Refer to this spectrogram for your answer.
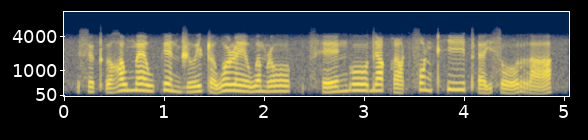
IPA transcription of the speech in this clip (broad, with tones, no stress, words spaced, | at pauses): sʏ˨˩˦kʼɯ˩ʁə˥w mɛː˥˧wke˥˧nd͡ʒɯː˨˦j ʈə˩wo˥ ɭeː˥˧wə˥˧mɭo˥ | t͡sʰeː˨˦ŋɡoː˥de˥qi˩ɡ sˤʏ˥˧ŋkʰiː˥ tʼɛ˨˩˦jsoː˨˩˦ra˨˩˦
